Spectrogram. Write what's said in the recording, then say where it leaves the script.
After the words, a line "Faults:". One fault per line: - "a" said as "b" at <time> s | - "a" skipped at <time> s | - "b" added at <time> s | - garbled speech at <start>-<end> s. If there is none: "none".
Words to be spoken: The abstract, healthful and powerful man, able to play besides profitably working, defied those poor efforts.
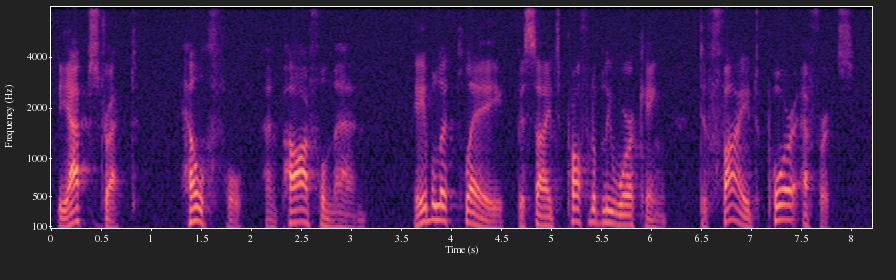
The abstract, healthful and powerful man, able at play besides profitably working, defied poor efforts.
Faults:
- "to" said as "at" at 3.9 s
- "those" skipped at 7.1 s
